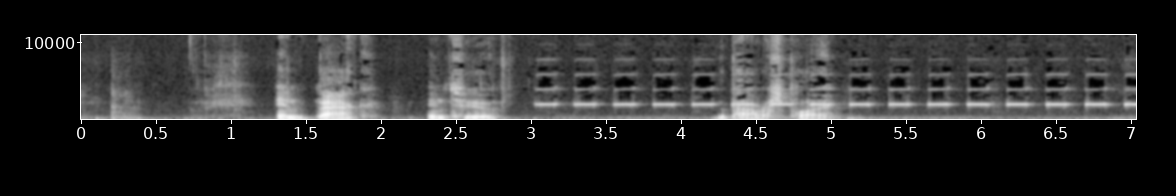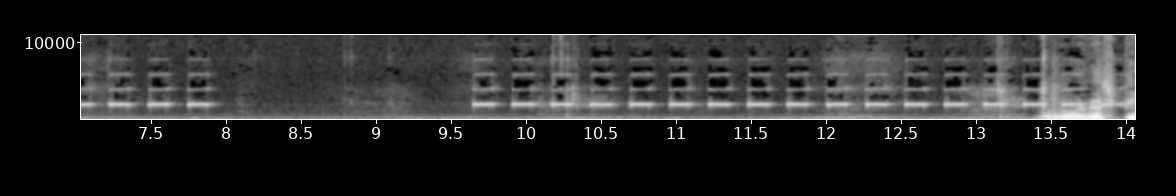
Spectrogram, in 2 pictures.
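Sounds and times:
rapid high-pitched beeping: 9.7s - 14.0s.

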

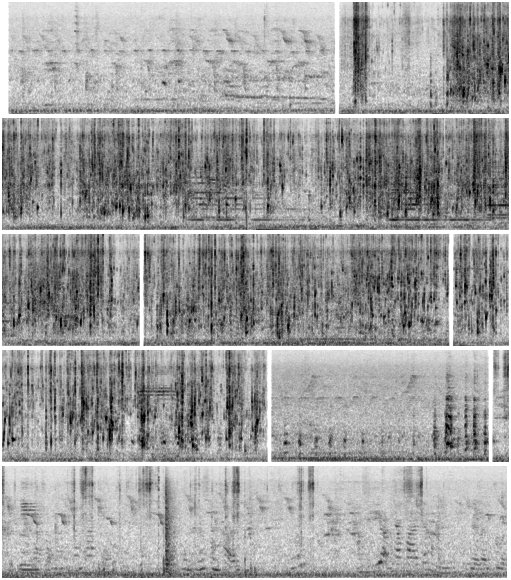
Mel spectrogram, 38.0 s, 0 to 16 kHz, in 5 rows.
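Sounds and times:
hands splashing water in basin: 5.1s - 26.8s.

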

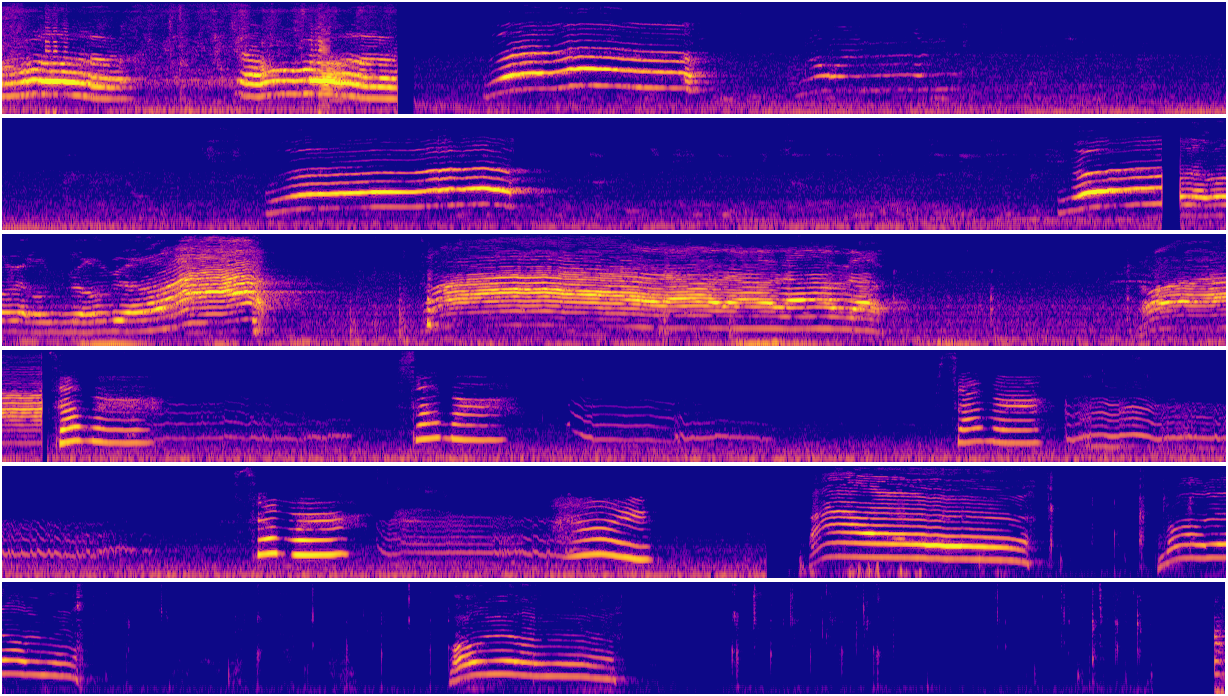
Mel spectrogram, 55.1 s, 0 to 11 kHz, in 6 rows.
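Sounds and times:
cat meowing: 6.0s - 7.3s, 17.2s - 20.7s, 21.5s - 25.1s, 26.7s - 27.9s, 42.7s - 44.5s.

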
